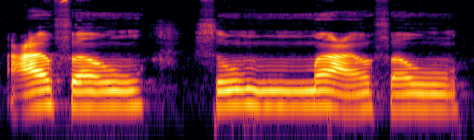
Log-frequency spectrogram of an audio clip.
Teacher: فا کو واو کے ساتھ ملانا، واو لین ہے بغیر کھینچے پڑیں گے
